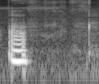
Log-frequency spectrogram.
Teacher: ये मध्य से बोला जाता है, मध्य केंद्रीय स्वर है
